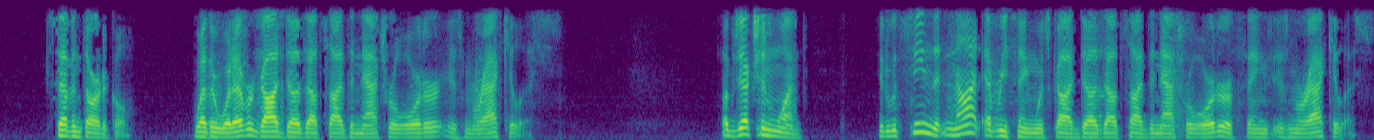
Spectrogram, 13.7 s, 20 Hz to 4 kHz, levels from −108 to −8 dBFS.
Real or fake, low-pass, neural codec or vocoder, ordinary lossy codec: real; 3.6 kHz; none; AAC, 24 kbps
